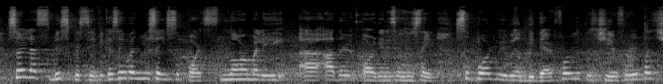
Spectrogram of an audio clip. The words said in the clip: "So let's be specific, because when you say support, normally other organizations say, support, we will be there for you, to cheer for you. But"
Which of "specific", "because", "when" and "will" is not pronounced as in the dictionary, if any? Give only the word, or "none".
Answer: because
